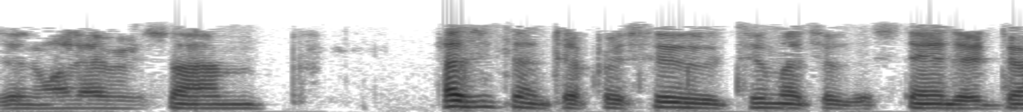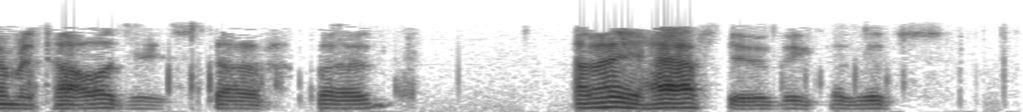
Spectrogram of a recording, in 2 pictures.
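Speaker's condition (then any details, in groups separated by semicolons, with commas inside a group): Parkinson's; stem cell infusions in houston, infusions finished, assessment due in september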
